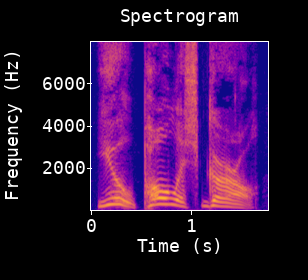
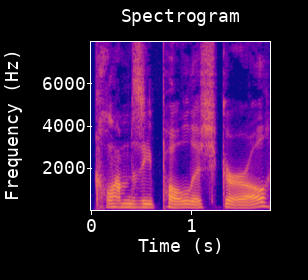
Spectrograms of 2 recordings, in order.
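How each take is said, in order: First: High, drawn-out bossy shout; loud agent's reprimand. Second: Slow, mocking boy's jeer; sneering schoolyard name-calling; snickering taunt. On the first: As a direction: holler slowly at one child, pitch raised. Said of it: "his voice even louder than his jacket". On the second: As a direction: draw the insult out at normal volume, mockingly. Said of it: "A big boy behind me snickered". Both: A narrator's reading.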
